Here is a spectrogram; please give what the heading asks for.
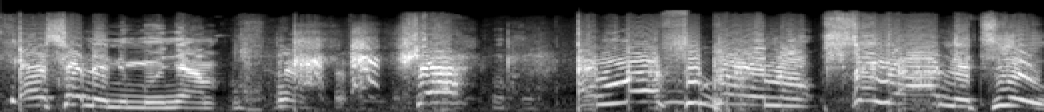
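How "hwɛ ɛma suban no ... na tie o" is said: high raised call to the listeners; slow rising shout, demanding attention. Acted. Host calling out to the listeners for attention.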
